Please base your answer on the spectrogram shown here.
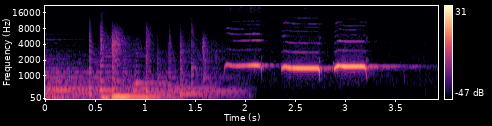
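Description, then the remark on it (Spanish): A man whistles an imitation of the call of the Tororoy Comprapan, a tororoi bird, in Javeriana Stereo's 'el trino del día' segment: three sustained, steady, high notes with slight downward slides at their ends, following a short burst of music. “Este es el trino del Tororoy Comprapan, un hombre que imita su canto, es un pájaro tímido, principalmente terrestre, de unos 18 centímetros de alto, que tiene la cabeza y la nuca de color naranja rojizo con el vientre blanco”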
